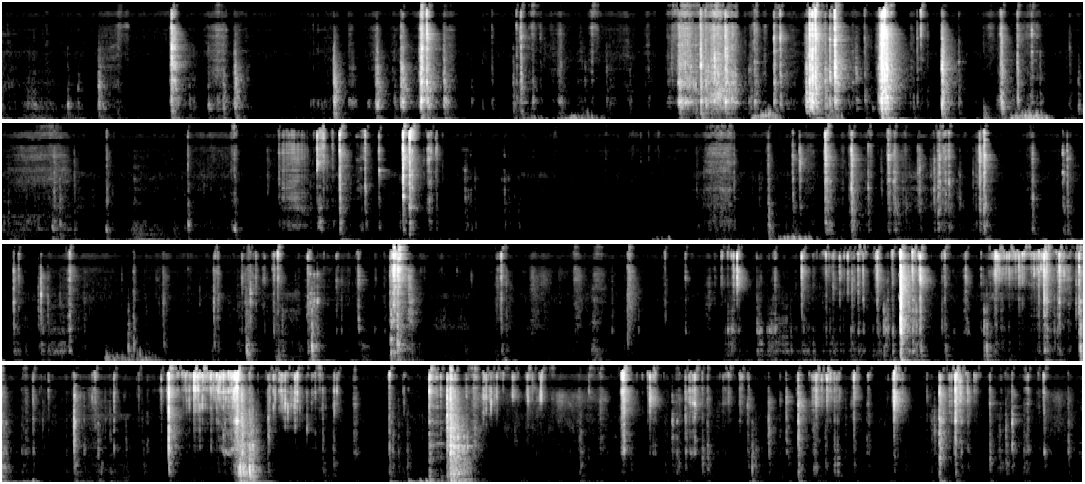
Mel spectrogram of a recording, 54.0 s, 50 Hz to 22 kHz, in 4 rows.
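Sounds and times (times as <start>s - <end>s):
plastic toy parts rattling: 35.9s - 44.9s, 45.6s - 54.0s.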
